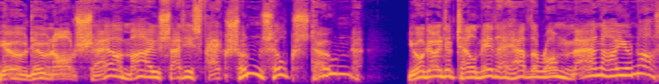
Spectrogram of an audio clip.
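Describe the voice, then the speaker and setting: Putting on a raspy character voice, a man speaks at a moderate pace with high pitch, very wide pitch swings and very even loudness. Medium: read story. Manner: booming, blustering.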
